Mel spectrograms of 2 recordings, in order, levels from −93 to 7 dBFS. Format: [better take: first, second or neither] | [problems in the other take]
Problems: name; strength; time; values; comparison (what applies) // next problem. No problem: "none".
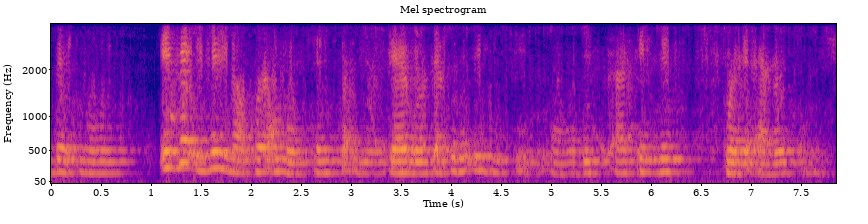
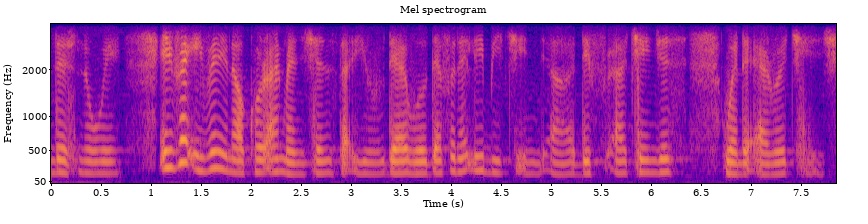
second | noise reduction (neural separator model SepFormer DNS4)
